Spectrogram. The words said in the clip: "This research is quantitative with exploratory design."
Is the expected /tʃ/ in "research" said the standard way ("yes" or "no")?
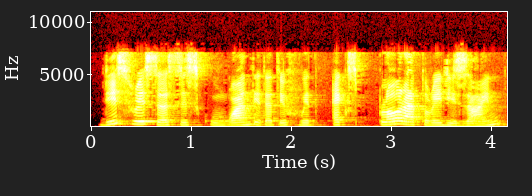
no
